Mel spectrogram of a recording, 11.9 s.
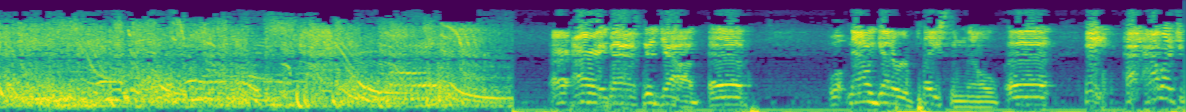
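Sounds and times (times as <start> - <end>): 
gunfire barrage: 0.0 - 5.2
sweeping pitch-falling zaps: 0.0 - 5.2
speech: 6.5 - 7.6, 8.3 - 11.8.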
